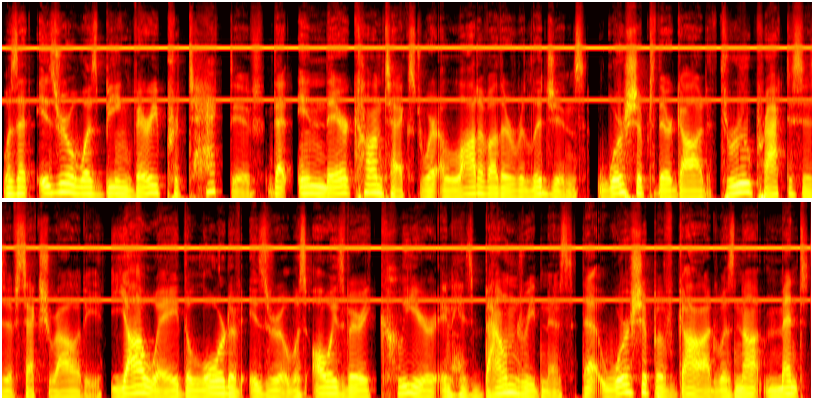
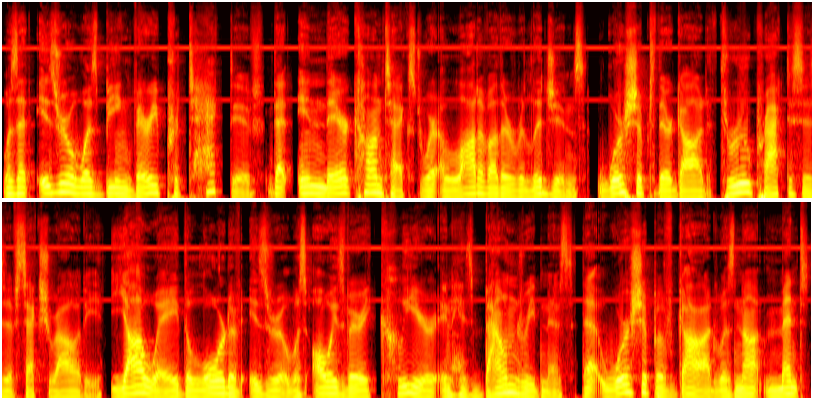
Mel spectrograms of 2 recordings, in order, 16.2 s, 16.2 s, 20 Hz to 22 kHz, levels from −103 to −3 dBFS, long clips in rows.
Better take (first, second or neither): second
